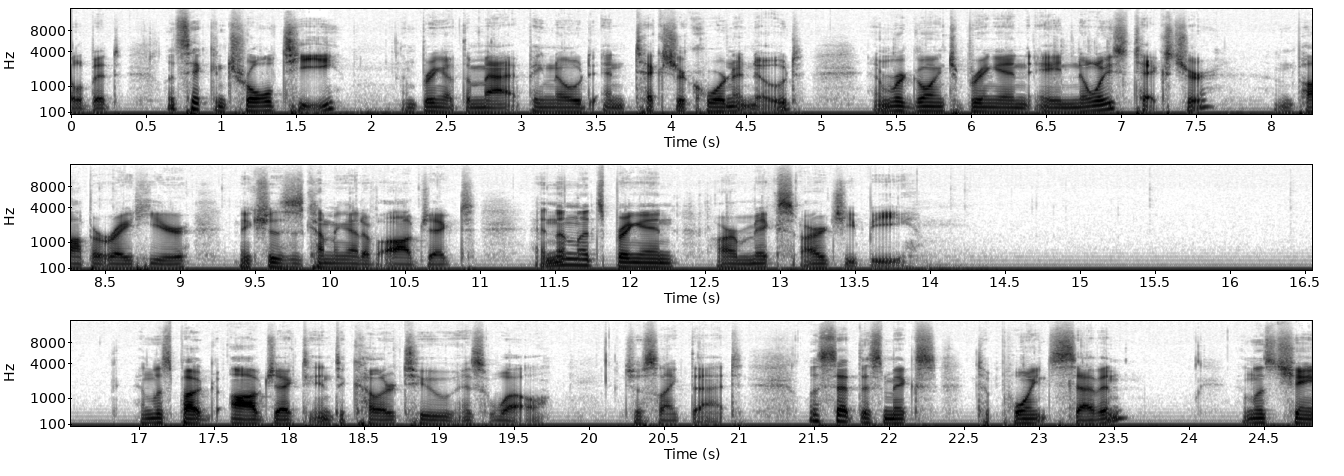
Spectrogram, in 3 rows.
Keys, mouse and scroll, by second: 0.7-1.1 middle drag, 1.1 ctrl+t, 1.6-2.1 middle drag, 2.1 scroll down 3, 2.7 click, 5.5 shift+a, 9.3 click, 10.6 click, 11.2 shift+a, 15.4-15.8 drag, 17.6 click, 21.8-24.8 drag.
